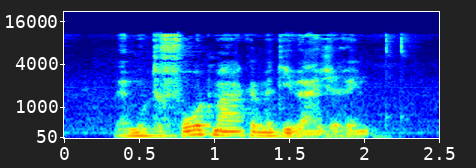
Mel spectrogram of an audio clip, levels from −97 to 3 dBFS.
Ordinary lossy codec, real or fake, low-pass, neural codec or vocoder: Opus, 32 kbps; real; 10.8 kHz; none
